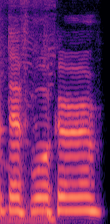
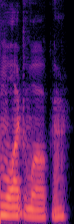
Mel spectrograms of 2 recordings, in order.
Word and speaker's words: Death Walker: Hello, Death Walker. Death Walker was the name, not W Walker.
